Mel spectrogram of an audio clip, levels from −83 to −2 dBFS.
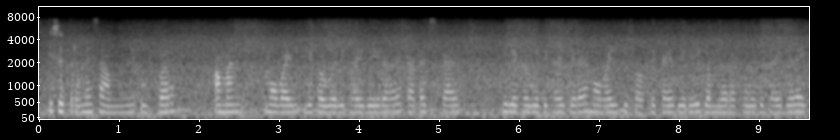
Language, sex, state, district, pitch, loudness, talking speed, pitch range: Hindi, female, Chhattisgarh, Bastar, 205 Hz, -24 LUFS, 220 wpm, 205-215 Hz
